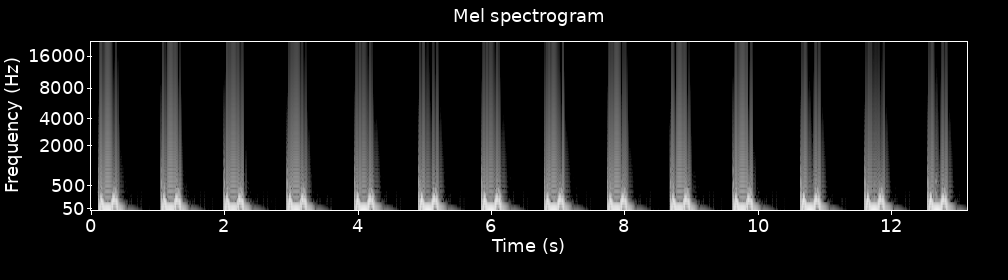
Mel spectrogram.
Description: Soothing and relaxing Heartbeat Sound for Sleep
